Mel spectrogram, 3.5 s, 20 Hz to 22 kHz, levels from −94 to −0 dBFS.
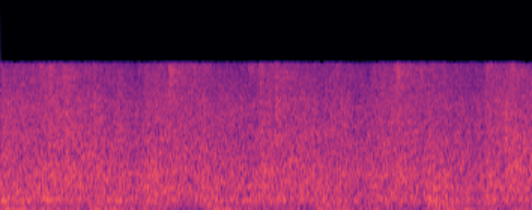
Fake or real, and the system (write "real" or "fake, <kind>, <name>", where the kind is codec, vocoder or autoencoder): real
